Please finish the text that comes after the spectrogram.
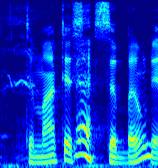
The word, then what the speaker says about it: Domantas Sabonis: Domantas Sabonis.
